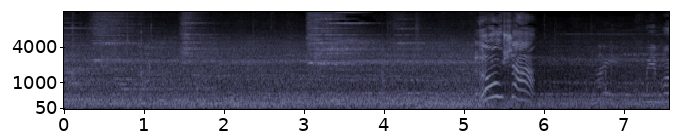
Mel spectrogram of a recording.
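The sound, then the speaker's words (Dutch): A train to The Hague rumbles and rattles on its rails, steady and fairly loud throughout, with a brief high-pitched wheel squeal just past the middle. “We gaan snel in die trein voordat hij wegrijdt. In de trein.”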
